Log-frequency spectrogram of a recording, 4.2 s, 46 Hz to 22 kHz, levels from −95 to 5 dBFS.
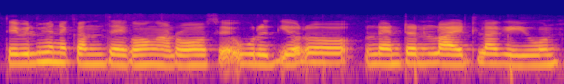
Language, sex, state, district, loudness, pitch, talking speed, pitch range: Chakma, female, Tripura, West Tripura, -14 LUFS, 205 Hz, 155 wpm, 200-215 Hz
